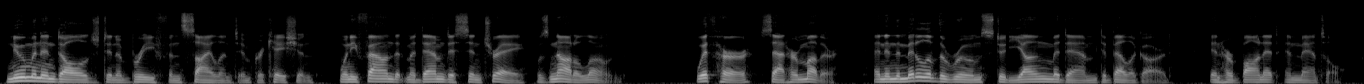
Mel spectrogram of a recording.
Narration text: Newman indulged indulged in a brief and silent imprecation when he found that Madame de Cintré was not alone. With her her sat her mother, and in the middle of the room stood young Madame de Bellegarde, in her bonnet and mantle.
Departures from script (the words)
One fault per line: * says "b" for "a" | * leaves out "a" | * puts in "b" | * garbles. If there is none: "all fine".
* leaves out "indulged"
* leaves out "her"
